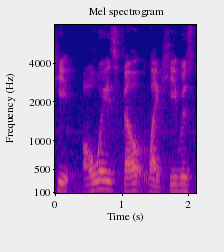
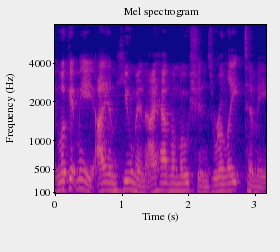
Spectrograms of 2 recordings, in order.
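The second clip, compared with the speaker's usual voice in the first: usual speaking voice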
